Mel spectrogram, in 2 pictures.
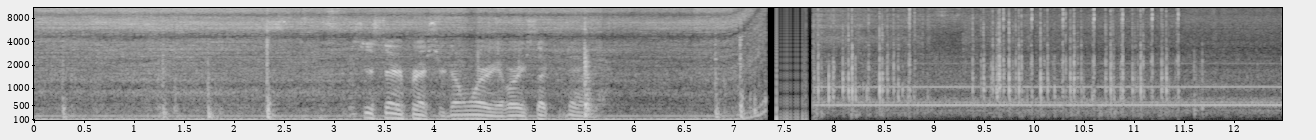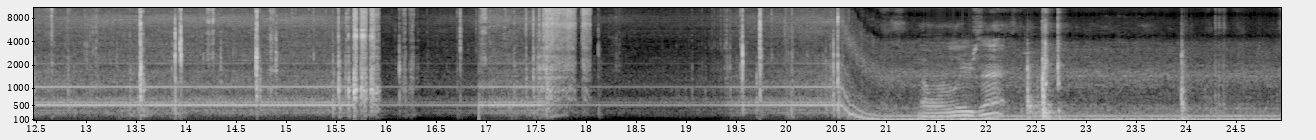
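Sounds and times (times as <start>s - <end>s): sharp clicks and knocks: 6.8s - 11.7s
steady hum: 7.8s - 24.9s.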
